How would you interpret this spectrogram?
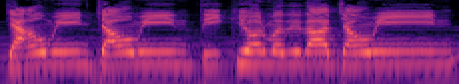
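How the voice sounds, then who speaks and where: A man voicing a street food hawker who calls out his wares in an animated story. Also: very high-pitched, a little slow, voice pushed up, exaggerated voice. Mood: hawking. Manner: sing-out vendor's call. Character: loud male street chow mein hawker. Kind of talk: Hindi cartoon story dialogue. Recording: music behind the voice.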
